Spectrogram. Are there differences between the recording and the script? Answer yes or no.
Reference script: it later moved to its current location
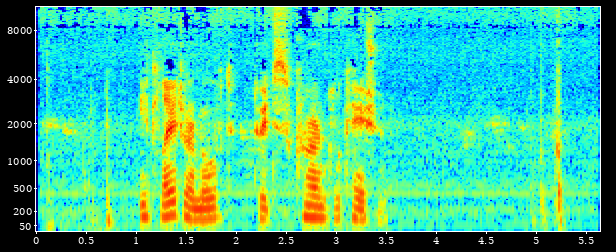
no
